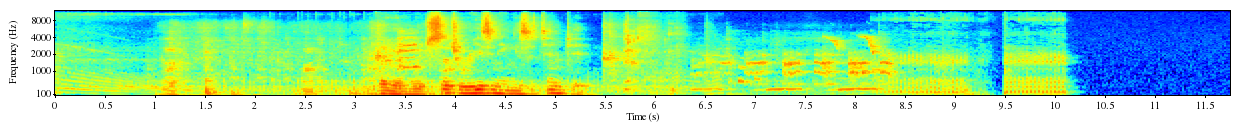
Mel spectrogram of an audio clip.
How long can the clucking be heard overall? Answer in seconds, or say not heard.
5 s.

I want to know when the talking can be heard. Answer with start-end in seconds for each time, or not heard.
3.2-5.3.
